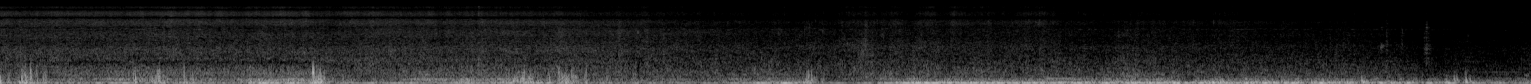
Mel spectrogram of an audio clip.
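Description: Wind on the microphone over the low, steady rumble of the Garinko-go III icebreaker moving through drift ice, with a few short knocks and cracks of ice breaking and striking the hull, the sharpest about three seconds in.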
